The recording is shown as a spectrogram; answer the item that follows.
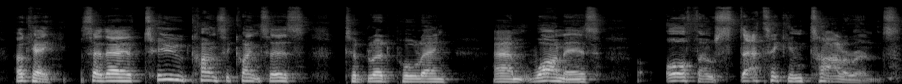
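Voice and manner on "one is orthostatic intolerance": put-on American accent. Explaining the consequences of blood pooling to listeners, put on an american accent. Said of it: "I say that in my American accent".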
